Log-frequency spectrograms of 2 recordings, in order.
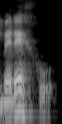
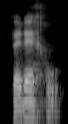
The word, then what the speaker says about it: Verehoo: Los nombres de los guías son Angenon y Bereju. Pongo una tilde en Bereju porque se me transmitió como ver, que suena como fer, fereju, en la pronunciación anglosajona. E como hei y ju, Berehu. Son los guías de una mujer llamada ¿Quién?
